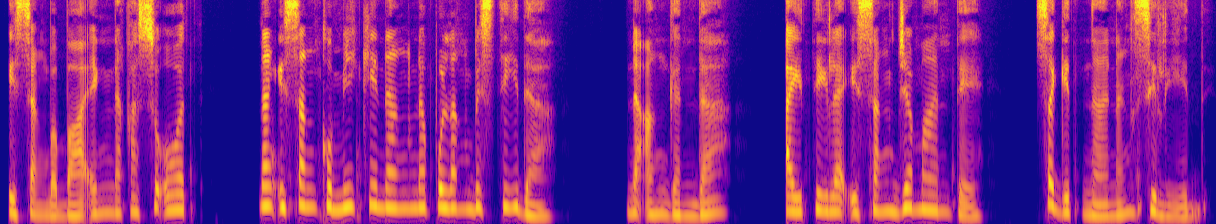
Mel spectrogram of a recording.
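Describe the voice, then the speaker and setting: A woman with a fairly low voice narrates a scripted romantic drama. Her delivery is measured and solemn, and the sound is dry, with very little room in it. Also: animated, warm tone, no room sound. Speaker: story narrator.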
